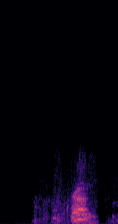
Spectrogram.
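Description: A dog gives a short burst of barking, a couple of quick yips building into one louder bark, then a faint trailing yap.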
